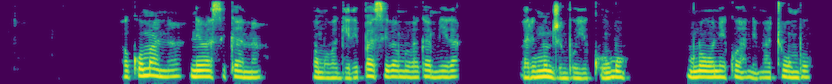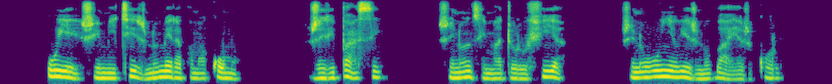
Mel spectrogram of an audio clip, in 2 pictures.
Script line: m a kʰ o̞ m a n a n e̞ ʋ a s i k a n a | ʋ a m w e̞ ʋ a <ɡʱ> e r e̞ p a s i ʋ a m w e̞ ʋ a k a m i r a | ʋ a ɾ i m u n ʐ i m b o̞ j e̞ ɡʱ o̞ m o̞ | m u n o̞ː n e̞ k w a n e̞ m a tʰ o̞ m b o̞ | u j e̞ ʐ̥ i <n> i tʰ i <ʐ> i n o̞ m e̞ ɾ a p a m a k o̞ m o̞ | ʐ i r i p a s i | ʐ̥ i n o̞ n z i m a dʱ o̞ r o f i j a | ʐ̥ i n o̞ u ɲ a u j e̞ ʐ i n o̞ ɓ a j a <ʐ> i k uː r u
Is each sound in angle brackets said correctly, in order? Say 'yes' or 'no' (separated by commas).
yes, no, yes, yes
